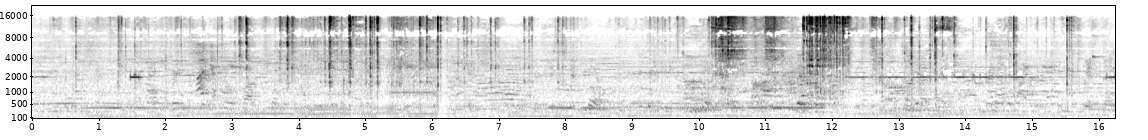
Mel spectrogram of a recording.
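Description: A station ticket vending machine taking a 1,000-yen banknote and dispensing a pass and change, heard as scattered clicks with a louder mechanical stretch about ten to twelve seconds in. Background music with sustained notes plays underneath, along with voices.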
